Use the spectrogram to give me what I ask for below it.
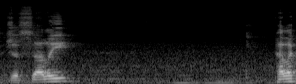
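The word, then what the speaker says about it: Gisèle Pelicot: yes the lady is Right her name is jeli pelot that's that's how you pronounce her name uh he was sentenced to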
